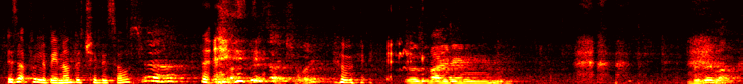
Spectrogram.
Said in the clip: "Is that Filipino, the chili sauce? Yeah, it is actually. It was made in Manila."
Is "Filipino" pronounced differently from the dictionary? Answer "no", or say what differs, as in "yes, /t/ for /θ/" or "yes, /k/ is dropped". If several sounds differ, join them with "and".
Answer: yes, /b/ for /p/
